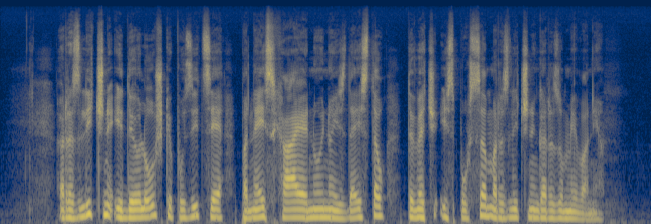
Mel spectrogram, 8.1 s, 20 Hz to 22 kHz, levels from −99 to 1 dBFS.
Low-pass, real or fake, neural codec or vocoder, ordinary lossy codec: 19.8 kHz; fake; vocoder, 44.1 kHz, 128 mel bands every 512 samples, BigVGAN v2; none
